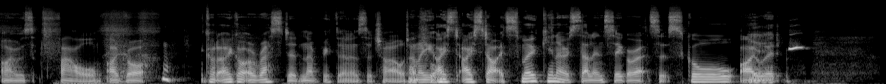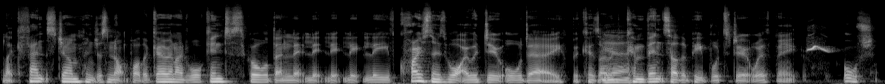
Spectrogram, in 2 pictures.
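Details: Adult man with Tourette syndrome diagnosed in his mid-20s after illness, brain swelling and brain damage, with a stammer on every word after seizures; vocal tics with word repetitions.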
